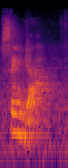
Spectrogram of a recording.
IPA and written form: ˈsɪŋgə (singer)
